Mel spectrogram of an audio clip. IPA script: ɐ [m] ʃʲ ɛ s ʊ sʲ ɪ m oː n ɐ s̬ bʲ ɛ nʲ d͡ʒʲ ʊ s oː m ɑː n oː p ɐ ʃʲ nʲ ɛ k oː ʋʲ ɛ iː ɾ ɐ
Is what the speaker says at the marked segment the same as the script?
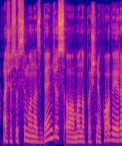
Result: no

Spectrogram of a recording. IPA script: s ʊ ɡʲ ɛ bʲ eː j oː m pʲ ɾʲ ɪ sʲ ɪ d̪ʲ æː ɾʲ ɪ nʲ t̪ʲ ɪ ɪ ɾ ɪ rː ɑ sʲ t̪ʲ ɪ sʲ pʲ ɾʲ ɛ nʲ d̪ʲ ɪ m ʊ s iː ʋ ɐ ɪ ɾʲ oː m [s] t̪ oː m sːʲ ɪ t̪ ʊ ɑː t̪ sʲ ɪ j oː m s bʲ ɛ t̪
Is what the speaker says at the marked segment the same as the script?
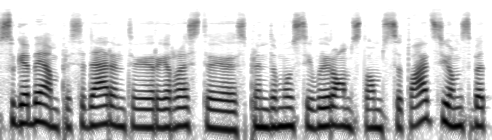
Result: yes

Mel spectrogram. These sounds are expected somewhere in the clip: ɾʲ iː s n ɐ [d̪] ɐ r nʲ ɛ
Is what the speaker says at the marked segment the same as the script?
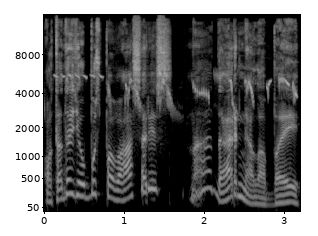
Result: yes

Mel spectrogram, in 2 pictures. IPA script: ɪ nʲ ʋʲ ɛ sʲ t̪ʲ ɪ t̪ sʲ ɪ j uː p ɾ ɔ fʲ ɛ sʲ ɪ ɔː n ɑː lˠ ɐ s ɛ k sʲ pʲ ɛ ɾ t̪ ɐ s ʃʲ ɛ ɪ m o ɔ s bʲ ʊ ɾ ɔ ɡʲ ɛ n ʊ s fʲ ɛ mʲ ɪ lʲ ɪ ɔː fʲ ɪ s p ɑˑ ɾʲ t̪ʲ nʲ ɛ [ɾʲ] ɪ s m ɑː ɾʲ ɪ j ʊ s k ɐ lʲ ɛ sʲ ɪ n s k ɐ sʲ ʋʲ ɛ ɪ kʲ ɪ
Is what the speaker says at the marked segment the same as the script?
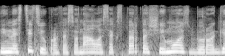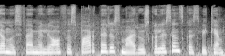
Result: yes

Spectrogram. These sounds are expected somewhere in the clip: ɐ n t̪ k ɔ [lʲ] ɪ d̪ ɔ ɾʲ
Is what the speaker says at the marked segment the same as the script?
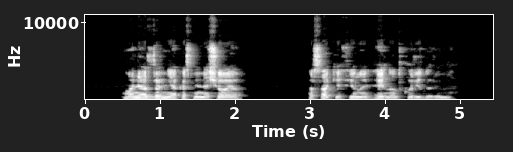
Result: no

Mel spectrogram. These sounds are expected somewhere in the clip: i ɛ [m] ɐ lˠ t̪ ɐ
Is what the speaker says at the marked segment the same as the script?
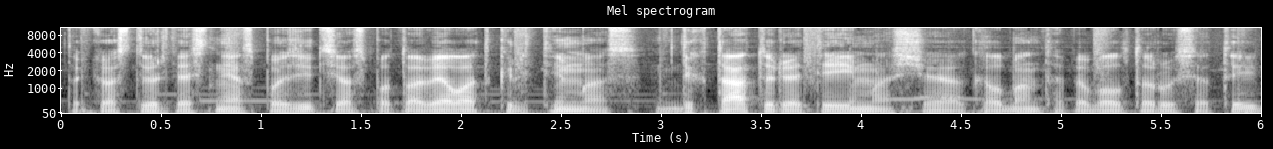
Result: no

